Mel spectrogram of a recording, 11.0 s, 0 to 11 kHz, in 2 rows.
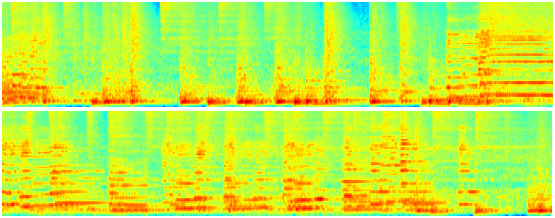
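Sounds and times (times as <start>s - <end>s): jazz drum kit: 0.0s - 11.0s
tenor saxophone phrases: 4.4s - 10.3s.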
